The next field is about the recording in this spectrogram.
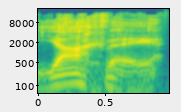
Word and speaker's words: Yahweh: Supposedly, it would be best to pronounce it Yahweh, as I often do.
